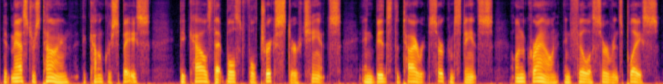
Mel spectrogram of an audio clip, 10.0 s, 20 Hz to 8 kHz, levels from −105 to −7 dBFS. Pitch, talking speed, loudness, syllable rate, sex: 110 Hz, 140 wpm, -20 LUFS, 4.3 syllables/s, male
